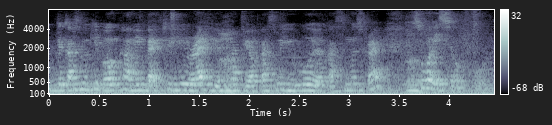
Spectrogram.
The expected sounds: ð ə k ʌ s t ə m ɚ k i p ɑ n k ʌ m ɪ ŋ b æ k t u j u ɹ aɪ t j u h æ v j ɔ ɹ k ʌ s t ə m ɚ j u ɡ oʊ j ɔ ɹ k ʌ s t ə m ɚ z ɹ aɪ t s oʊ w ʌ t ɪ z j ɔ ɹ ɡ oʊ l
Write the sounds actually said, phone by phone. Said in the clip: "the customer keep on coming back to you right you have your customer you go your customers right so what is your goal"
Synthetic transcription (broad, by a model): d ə k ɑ s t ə m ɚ k i p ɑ l k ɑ m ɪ ŋ b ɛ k t u j u ɹ aɪ t j u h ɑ p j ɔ k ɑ s t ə m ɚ j u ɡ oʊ j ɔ k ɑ s t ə m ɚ s ɹ aɪ t s oʊ w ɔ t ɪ s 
